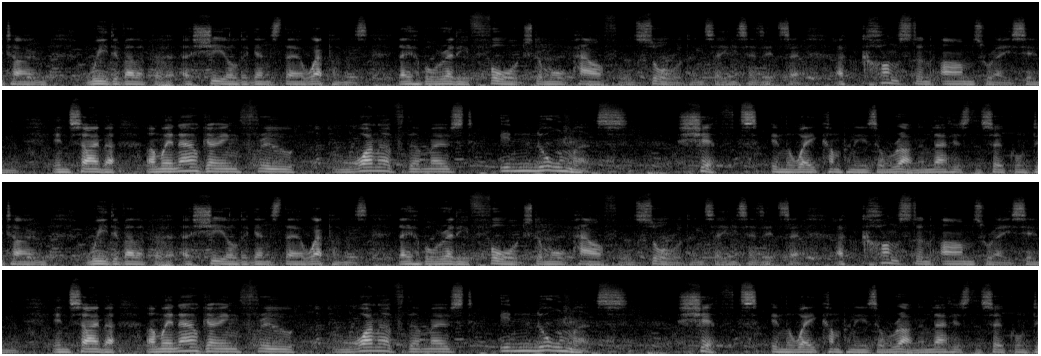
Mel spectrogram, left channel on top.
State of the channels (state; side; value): identical; both; correlation 1.00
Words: we develop a shield against their weapons, they have already forged a more powerful sword. And so he says it's a constant arms race in cyber. And we're now going through one of the most enormous shifts in the way companies are run, and that is the so-called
